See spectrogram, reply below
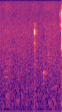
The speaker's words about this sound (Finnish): otetaan tuosta, niin mä näytän. Minä klikkaan.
